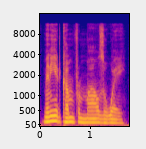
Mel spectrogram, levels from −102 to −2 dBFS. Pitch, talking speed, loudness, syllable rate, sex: 130 Hz, 200 wpm, -17 LUFS, 5.6 syllables/s, male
